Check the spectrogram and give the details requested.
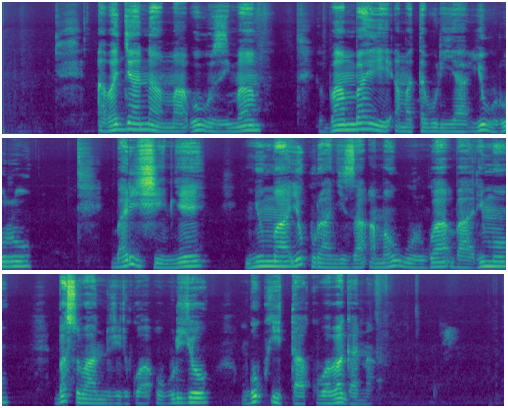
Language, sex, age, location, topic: Kinyarwanda, male, 25-35, Kigali, health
